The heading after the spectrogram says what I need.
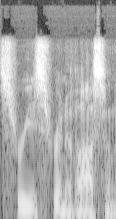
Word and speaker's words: Sri Srinivasan: And a few months ago, President Obama successfully appointed Sri Srinivasan, I believe is how his name is pronounced, to that court.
